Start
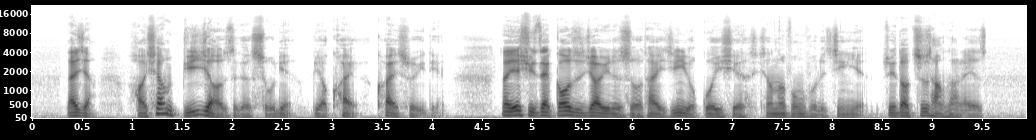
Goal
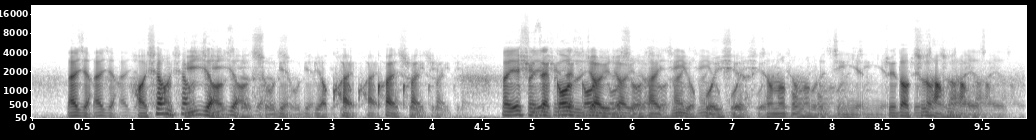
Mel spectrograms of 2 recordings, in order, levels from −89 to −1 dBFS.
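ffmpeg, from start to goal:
-filter_complex "[0:a]firequalizer=gain_entry='entry(120,0);entry(290,-5);entry(450,1);entry(1200,14);entry(3100,-9);entry(6900,-21);entry(12000,-15)':delay=0.05:min_phase=1,asplit=2[s0][s1];[s1]adelay=251,lowpass=f=3700:p=1,volume=0.473,asplit=2[s2][s3];[s3]adelay=251,lowpass=f=3700:p=1,volume=0.21,asplit=2[s4][s5];[s5]adelay=251,lowpass=f=3700:p=1,volume=0.21[s6];[s0][s2][s4][s6]amix=inputs=4:normalize=0"

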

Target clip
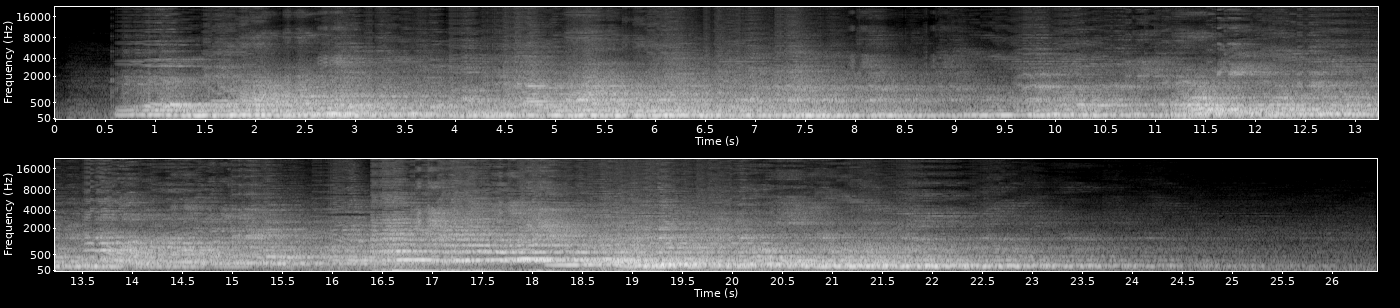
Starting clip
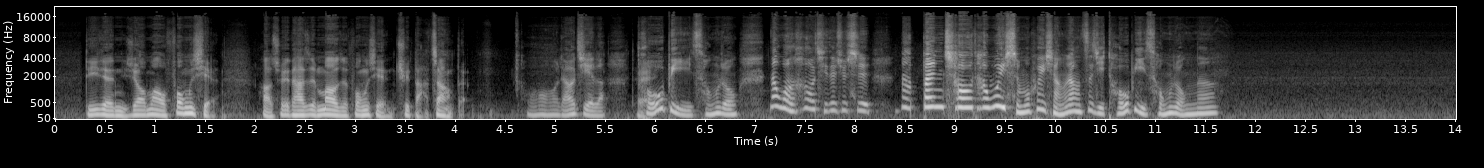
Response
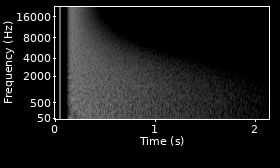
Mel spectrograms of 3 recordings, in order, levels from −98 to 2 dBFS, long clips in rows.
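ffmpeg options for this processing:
-filter_complex "[0:a]aphaser=in_gain=1:out_gain=1:delay=2.3:decay=0.43:speed=1:type=triangular,afreqshift=19,atempo=0.53,lowshelf=f=230:g=-2.5,aresample=11025,aeval=exprs='0.15*(abs(mod(val(0)/0.15+3,4)-2)-1)':c=same,aresample=44100,aecho=1:1:814|1628|2442|3256|4070|4884:0.531|0.255|0.122|0.0587|0.0282|0.0135,asetrate=38170,aresample=44100,atempo=1.15535,acrusher=samples=9:mix=1:aa=0.000001:lfo=1:lforange=9:lforate=0.33,highshelf=f=2700:g=-11[s0];[1:a]atrim=start_sample=2205[s1];[s0][s1]afir=irnorm=-1:irlink=0"

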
